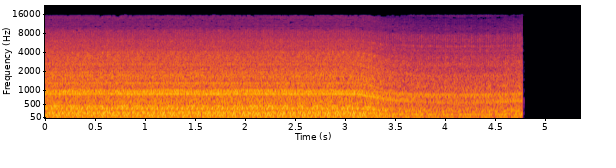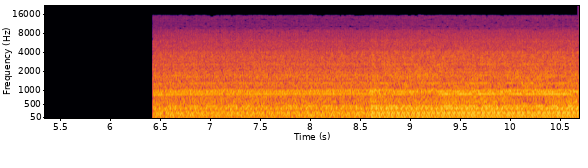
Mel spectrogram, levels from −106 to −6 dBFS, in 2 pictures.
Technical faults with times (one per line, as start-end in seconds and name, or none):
4.78-6.44 playback stall
8.61-10.69 doubled audio track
